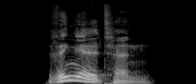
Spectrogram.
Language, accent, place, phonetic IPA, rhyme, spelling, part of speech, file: German, Germany, Berlin, [ˈʁɪŋl̩tn̩], -ɪŋl̩tn̩, ringelten, verb, De-ringelten.ogg
- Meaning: inflection of ringeln: 1. first/third-person plural preterite 2. first/third-person plural subjunctive II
